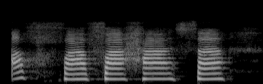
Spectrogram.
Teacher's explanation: Antuna akan mendengar suaranya lebih lemah daripada huruf yang jahar.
